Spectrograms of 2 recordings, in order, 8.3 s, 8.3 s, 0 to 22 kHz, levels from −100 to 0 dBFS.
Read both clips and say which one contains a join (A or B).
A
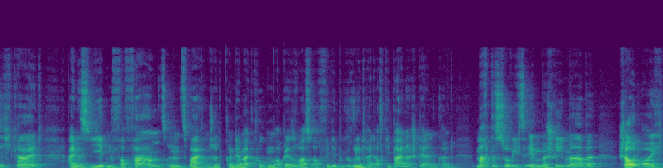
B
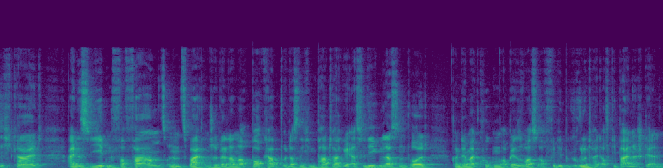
A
